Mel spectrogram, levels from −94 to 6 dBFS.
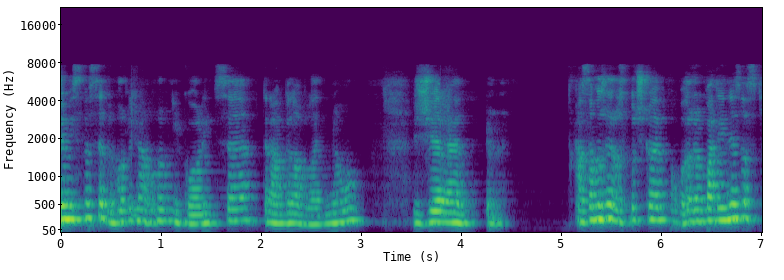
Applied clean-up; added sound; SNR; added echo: neural mask model DeepFilterNet 3.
